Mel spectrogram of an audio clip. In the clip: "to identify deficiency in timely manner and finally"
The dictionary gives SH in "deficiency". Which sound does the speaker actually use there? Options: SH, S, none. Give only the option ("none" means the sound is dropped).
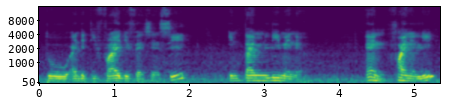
S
